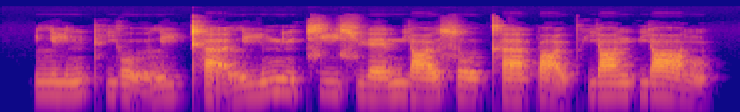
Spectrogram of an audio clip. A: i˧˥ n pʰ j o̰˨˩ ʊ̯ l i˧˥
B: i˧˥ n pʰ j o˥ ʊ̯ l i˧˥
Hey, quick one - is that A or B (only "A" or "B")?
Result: A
